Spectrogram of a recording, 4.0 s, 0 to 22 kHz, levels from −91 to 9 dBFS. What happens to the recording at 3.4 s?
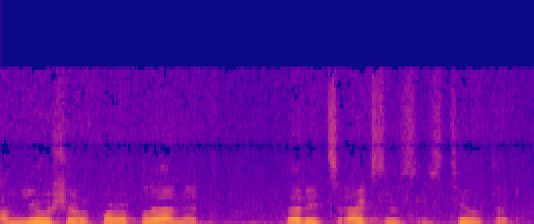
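Nothing goes wrong at 3.4 s; the speech there plays through intact, with no dropout, click, distortion or other fault.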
